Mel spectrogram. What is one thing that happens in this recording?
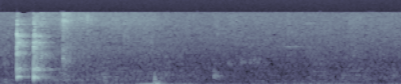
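A man drinks from a bottle.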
